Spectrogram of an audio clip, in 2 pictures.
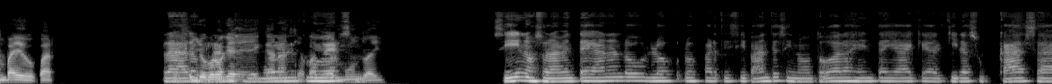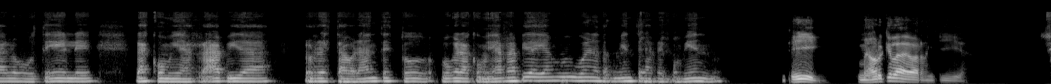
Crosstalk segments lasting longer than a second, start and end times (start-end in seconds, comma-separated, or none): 1.7-3.7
